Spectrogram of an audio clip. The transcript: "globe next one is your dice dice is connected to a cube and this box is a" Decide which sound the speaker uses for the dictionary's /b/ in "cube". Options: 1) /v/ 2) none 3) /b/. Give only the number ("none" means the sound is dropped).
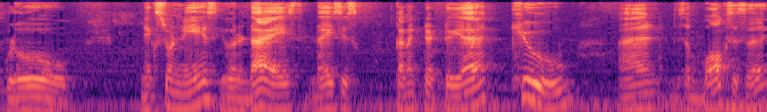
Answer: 3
